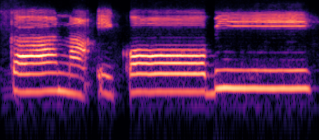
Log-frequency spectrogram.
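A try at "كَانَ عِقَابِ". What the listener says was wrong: Pendek, kenapa panjang ujungnya? Pendek. Kana iqabi.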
